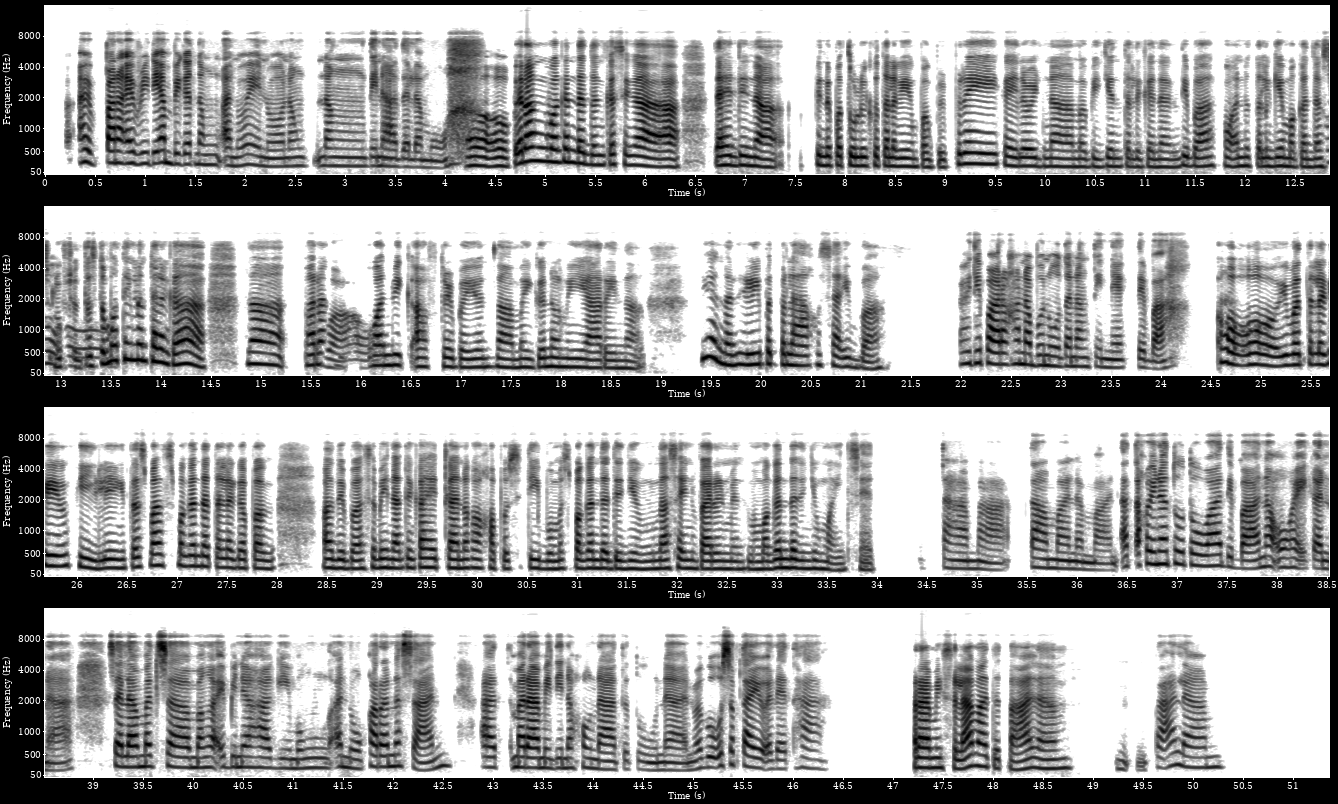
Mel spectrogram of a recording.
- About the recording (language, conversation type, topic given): Filipino, podcast, Ano ang pinakamahalagang aral na natutunan mo sa buhay?
- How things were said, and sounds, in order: none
